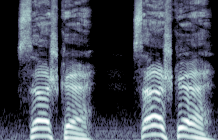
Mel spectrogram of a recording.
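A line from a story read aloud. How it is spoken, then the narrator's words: Shouting, swallowing words. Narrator (Russian): закричал Рух, проглатывая слова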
